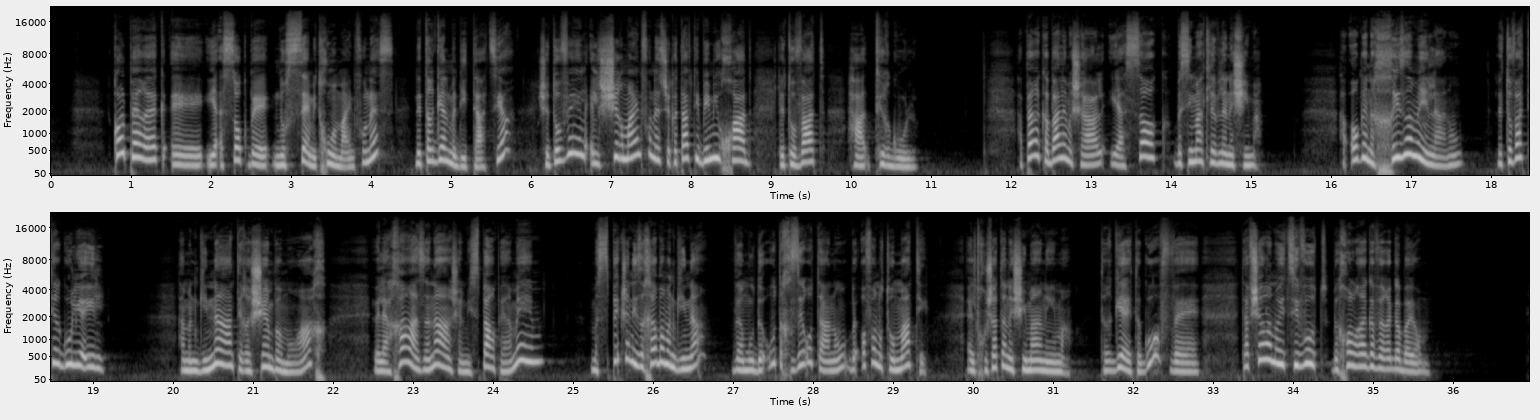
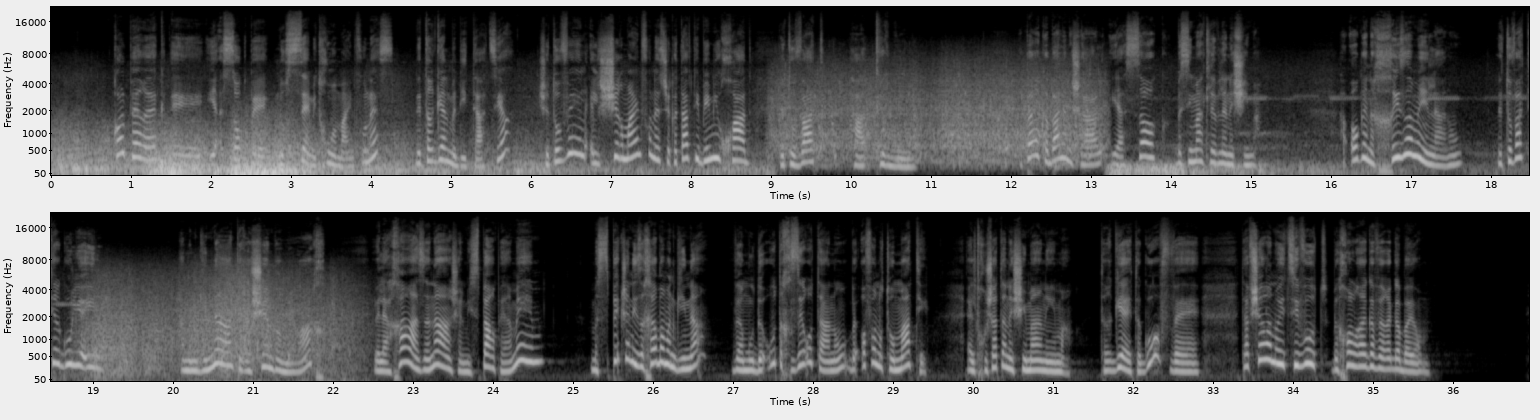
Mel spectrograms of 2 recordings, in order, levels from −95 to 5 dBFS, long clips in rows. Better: first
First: none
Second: rain or running water; loud; until 22 s; 1 dB below the speech

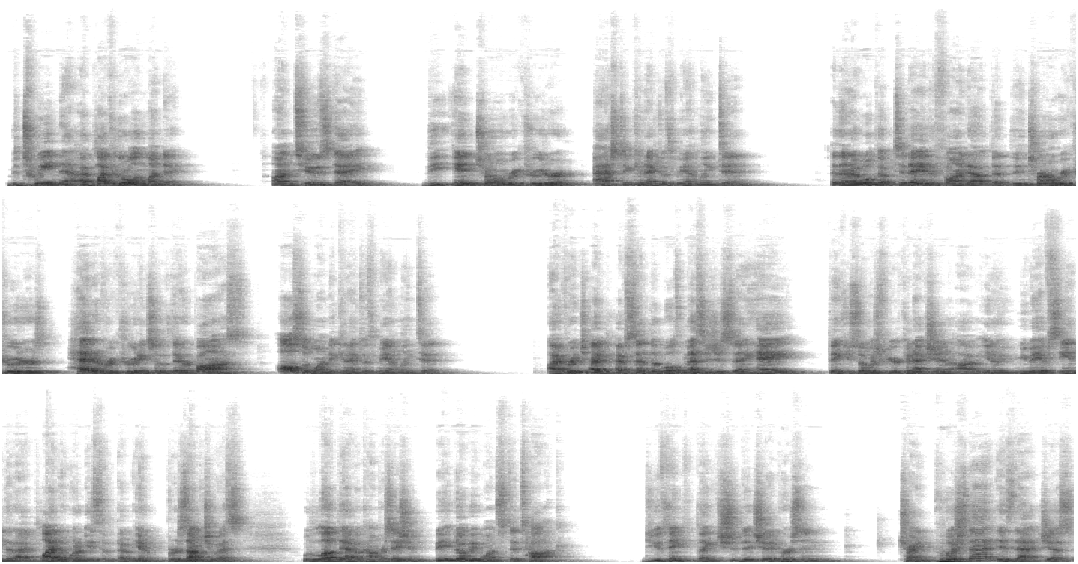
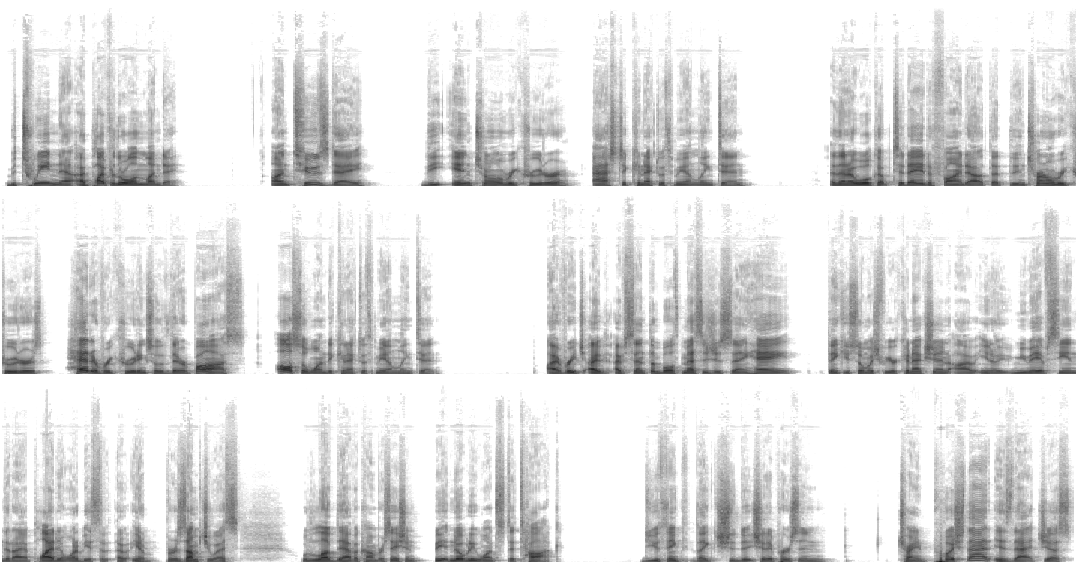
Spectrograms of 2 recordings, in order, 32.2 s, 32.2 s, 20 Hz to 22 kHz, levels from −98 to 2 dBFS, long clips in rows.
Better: second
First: off-mic speech; far // room echo; slight; dies away in 0.4 s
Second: none

